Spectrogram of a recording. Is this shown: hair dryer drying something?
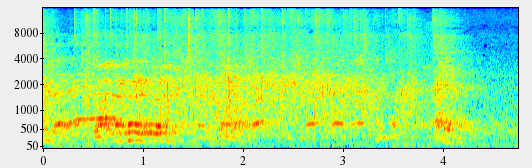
no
